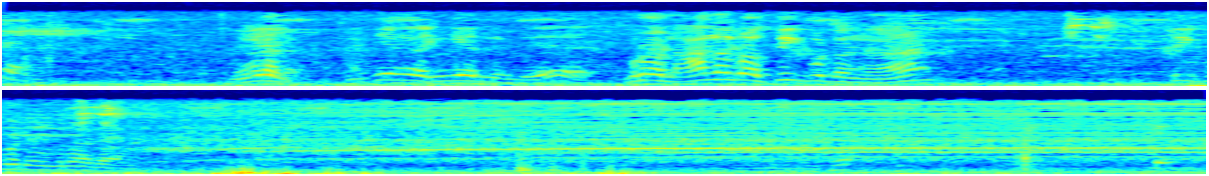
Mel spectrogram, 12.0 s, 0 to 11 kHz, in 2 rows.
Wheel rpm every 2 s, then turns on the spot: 0, 0, 0, 0, 0, 0.
none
